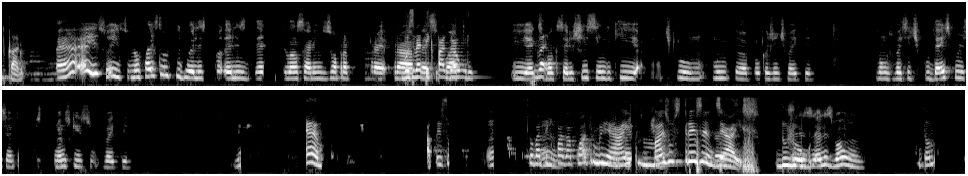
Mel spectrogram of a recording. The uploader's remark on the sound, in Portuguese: Me desculpem pela qualidade do podcast, ele é o meu primeiro.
